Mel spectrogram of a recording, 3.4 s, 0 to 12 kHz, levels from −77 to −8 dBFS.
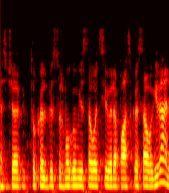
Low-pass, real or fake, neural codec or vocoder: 7.2 kHz; fake; codec, 16 kHz, 16 kbps, FunCodec, trained on Chinese and English, 50 frames a second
